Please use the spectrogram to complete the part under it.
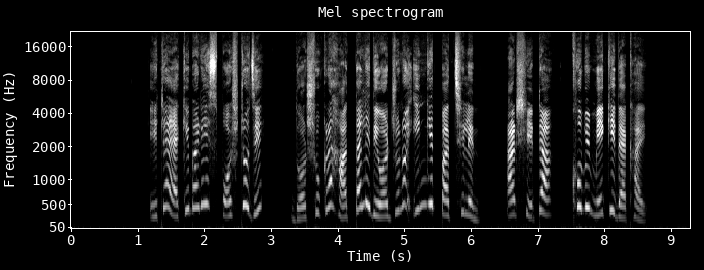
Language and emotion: Bengali, disgusted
